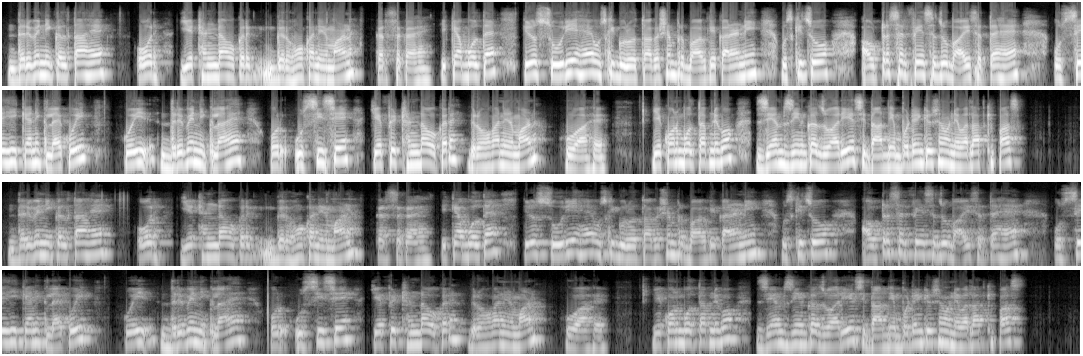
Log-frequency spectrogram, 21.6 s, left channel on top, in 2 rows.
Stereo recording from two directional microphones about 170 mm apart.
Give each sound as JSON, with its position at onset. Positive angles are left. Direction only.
{"t": 0.1, "sound": "speech", "side_deg": 55}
